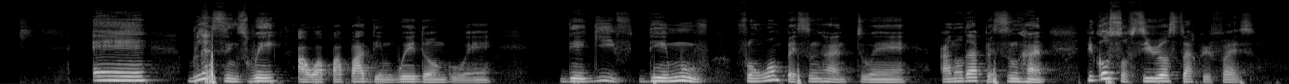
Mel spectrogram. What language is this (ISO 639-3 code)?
pcm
